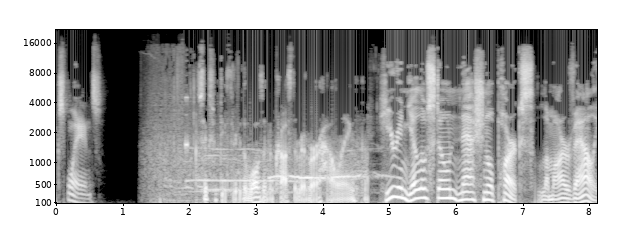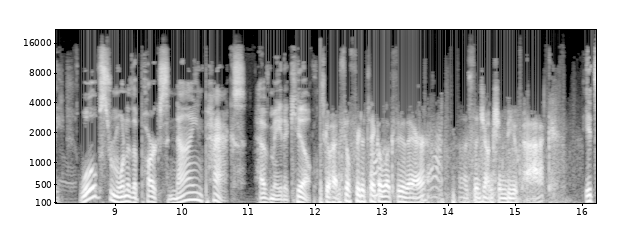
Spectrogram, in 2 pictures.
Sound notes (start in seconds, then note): 5.4 voice-over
